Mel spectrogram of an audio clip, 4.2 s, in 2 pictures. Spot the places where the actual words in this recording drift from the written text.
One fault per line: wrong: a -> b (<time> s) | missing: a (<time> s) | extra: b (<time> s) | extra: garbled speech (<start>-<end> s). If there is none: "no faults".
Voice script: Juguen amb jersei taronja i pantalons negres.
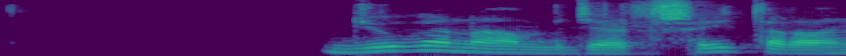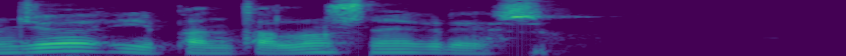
no faults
